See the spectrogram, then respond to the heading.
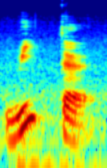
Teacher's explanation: you'll be having a liaison here between the T and the EU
